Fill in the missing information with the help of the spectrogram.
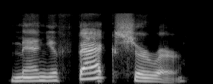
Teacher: you need to put the emphasis in the middle on fac.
